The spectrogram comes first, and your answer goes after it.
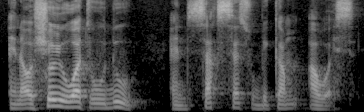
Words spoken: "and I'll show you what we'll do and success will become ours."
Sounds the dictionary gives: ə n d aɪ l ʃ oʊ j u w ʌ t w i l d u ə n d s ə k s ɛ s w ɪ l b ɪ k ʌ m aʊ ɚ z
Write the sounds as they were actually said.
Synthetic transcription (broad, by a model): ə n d aɪ w ʃ oʊ j u w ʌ t w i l d u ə n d s ə k s ɛ s w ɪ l b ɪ k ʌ m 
